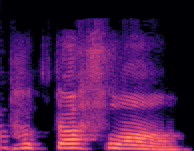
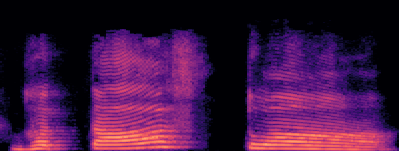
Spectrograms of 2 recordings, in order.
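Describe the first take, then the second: First: "भक्ता स्वाम" run together without the t; common mispronunciation. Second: "भक्तास्त्वां" slow, with both s and t sounded; broken up slowly. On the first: Teacher showing students the mistake, "भक्ता स्वाम" without t. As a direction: drop the t, bhakta-svaam. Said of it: "गलती से बोला जाता है". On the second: Teacher showing the right form, slow split "भक्तास्त्वां". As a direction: split it bhak-taas, tvaam, long vowels. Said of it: "तोड़ तोड़ के पढ़ा दिया". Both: Shown as a demonstration.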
